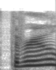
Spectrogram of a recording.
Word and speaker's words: through: Chat GPT explained, "Think of it as through like you threw a ball.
